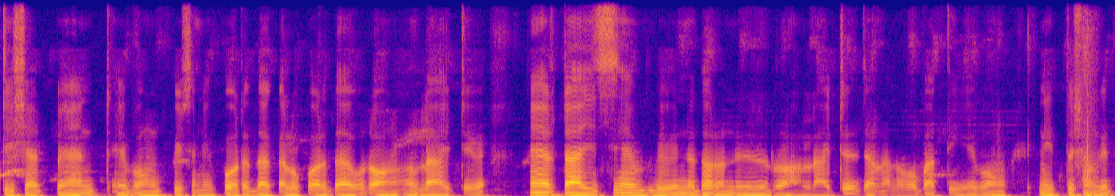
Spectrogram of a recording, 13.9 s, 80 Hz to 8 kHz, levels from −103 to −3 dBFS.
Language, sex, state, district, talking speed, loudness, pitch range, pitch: Bengali, male, West Bengal, Paschim Medinipur, 90 wpm, -21 LUFS, 95-105 Hz, 95 Hz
